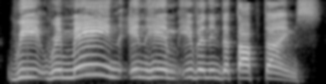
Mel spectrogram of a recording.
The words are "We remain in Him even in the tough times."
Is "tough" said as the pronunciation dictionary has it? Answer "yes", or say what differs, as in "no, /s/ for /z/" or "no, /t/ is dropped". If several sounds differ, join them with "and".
no, /p/ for /f/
